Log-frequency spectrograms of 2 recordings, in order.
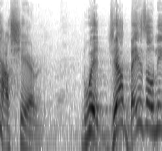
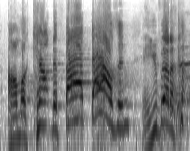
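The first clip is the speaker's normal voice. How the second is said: mock parent threat; 5 semitones higher, 7 dB louder than usual. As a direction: warn the kid like a fed-up parent. Parent threatening counting kid.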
